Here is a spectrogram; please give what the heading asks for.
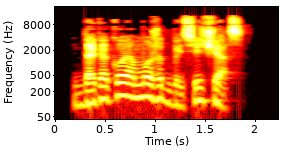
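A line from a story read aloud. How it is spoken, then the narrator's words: Southerner's skeptical grunt. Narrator (Russian): хмыкнул южанин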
